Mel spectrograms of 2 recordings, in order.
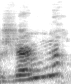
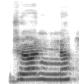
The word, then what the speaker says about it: jeûne: que tu fais le jeûne, le sens change totalement. Donc, le jeûne, ça se prononce comme veut.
